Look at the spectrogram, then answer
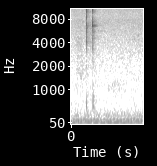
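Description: Two quick, faint mouse clicks in close succession, selecting spots on a world map on the 23andMe website, over a low steady hum with no talking.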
